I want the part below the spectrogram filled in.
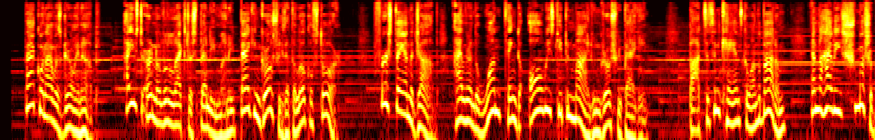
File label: Voice Demo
